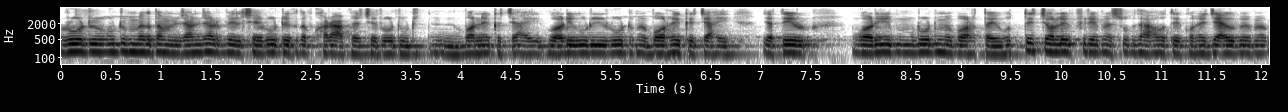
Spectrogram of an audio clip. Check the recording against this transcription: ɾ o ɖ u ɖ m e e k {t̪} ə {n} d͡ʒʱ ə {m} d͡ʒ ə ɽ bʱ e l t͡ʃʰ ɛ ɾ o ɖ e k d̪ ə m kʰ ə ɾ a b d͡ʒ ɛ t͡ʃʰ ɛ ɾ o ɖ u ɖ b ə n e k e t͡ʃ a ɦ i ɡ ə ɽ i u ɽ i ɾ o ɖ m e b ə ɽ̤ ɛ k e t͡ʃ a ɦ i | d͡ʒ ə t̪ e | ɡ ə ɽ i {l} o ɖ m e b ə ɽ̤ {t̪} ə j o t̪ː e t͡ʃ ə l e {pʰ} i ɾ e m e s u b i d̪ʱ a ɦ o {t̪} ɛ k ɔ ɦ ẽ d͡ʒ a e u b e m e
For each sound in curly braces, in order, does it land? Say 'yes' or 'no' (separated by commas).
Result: no, no, no, no, yes, yes, yes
